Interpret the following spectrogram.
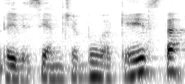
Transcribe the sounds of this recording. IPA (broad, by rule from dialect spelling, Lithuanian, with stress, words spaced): tɐɪ ʋʲɪˈsʲiɛm t͡ʃʲɛ ˈbʊʋɐ ˈkʲɛɪstɐ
